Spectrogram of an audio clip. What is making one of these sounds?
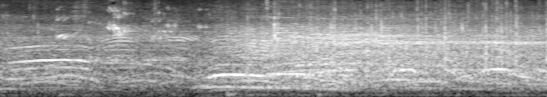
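A small crowd cheers in a large echoing arena.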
